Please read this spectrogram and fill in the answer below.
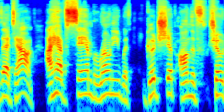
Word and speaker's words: Barone: A lot of people say the proper pronunciation is Barone. However, my grandpa is straight from Italy, and that's how he pronounces it. So it's Barone.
